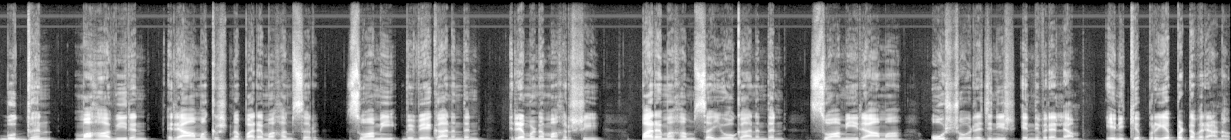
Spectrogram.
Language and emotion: Malayalam, neutral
